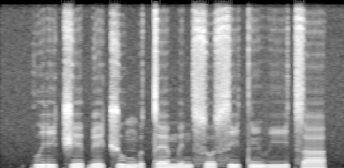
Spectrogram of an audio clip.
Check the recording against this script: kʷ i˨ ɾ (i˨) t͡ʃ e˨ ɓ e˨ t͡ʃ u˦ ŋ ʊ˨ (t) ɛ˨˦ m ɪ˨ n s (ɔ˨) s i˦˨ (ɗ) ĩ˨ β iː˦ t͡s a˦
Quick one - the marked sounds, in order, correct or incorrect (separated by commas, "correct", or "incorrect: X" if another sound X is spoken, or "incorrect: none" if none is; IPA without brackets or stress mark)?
correct, correct, incorrect: ʊ˨, incorrect: t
